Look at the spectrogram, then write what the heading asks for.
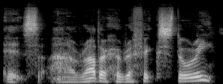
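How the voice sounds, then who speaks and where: An enthusiastic man talking casually as a podcast guest, effusive in his praise. His voice is bright and forward with a husky edge, recorded close and dry. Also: mid-range voice, normal speed, dry recording. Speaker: podcast guest, magazine editor. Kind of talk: casual chat, fan discussion.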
